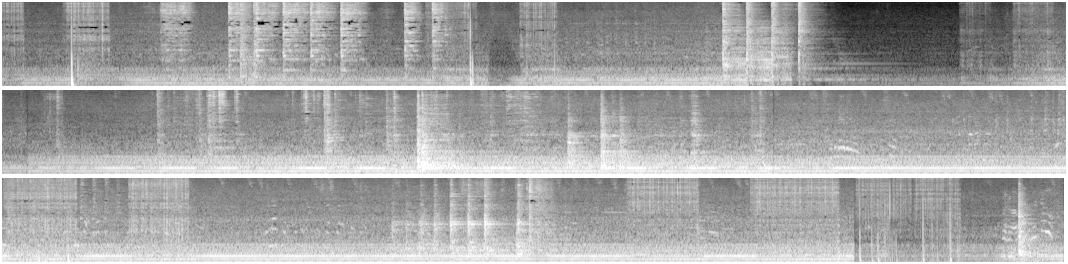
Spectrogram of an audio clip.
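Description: Stick (arc) welding on steel plate: the crackle of the welding arc over a steady electrical hum, loud and continuous through the second half, after a few seconds of sharp taps and clicks and a brief quiet gap.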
